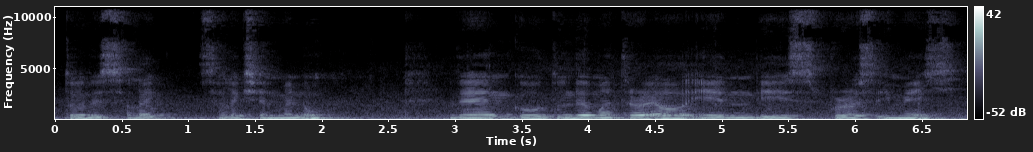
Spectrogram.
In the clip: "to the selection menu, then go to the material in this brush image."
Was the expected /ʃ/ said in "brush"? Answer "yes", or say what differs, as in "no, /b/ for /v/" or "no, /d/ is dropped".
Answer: no, /s/ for /ʃ/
